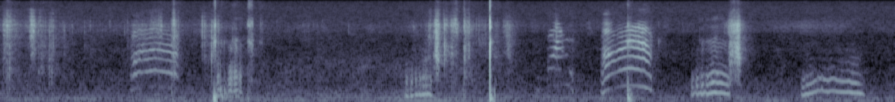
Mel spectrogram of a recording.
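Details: A brown kitten, afraid in front of adult cats that are eating, with a series of about six arched, rising-then-falling meows, some short and thin, others longer and louder, spaced between sharp clicks and clatter.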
